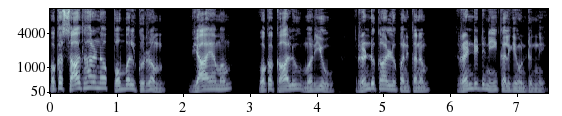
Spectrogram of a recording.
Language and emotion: Telugu, neutral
